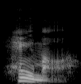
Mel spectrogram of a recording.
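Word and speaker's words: המה: um and it uh can be pronounced two different ways or spelled two different ways one is haim the other is hema in both cases you've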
